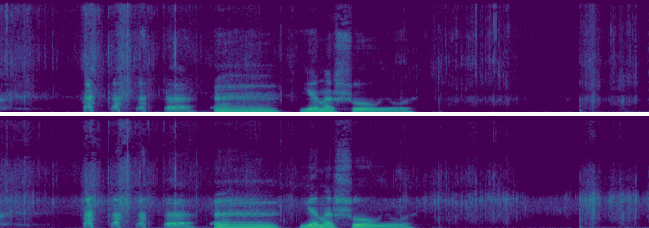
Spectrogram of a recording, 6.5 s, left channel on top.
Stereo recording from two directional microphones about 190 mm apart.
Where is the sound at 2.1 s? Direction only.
20° right (ahead or behind).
